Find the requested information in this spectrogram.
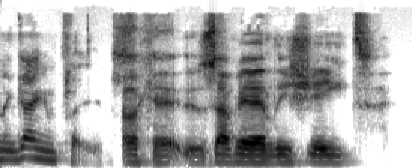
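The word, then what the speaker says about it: Xavier Legette: pronunciation again please okay zavier leit one more time zavier leg zette he French don't you know so zavier liette uh yeah oh [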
